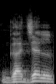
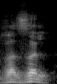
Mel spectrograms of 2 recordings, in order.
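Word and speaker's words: ग़ज़ल: 7वें number पे लफ्ज़ है, उसको गज़ल बोलते हैं। गज़ल नहीं, उसको बोलें गज़ल।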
